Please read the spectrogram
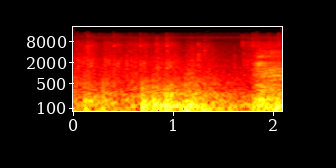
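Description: A horse cantering, its hooves thudding dully on sand arena footing.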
